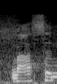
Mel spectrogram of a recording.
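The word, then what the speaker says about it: ma'aseh (מעשה): Ma'aseh means man's actions. It's ma'aseh, and it's mila'el. It's not mila'ra. The accent is on the men, not on the sin.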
